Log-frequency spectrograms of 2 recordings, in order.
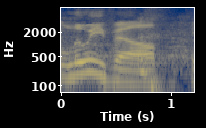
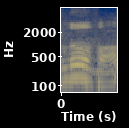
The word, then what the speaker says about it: Louisville: More importantly, if you're watching the Cardinals on TV, it's not Louisville, it's Louisville.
